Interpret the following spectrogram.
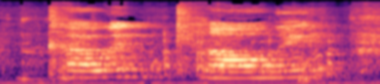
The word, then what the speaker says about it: gnocchi: Cody. That's how it's pronounced.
